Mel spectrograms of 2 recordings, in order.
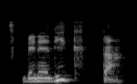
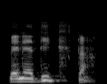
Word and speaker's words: benedicta: benedictictos por ejemplo no nosotros acá siempre decimos que hay que tener cuidado con estas seis Con esta t Aquí benedicta sí obviamente para quien no estudia esto uno no le va a pedir tanto detalle pero para quien sí tiene la posibilidad es bueno que se escuchen las seis y la t benedicta benedicta sí De aquí va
